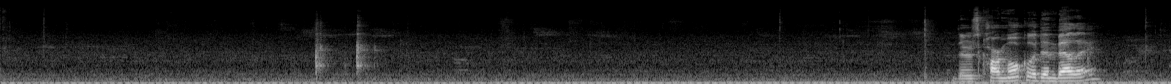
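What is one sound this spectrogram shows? Trading cards shuffle and flick in a man's hands.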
